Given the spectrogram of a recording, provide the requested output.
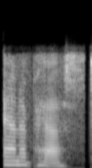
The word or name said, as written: anapest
